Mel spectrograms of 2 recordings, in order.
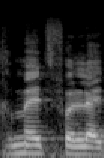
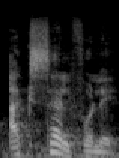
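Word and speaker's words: Axel Foley: Et Danny, veux-tu dire à Mademoiselle Summers que Monsieur Ahmed Follet désire la voir? Non, Axel Follet, Axel.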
